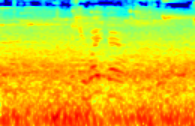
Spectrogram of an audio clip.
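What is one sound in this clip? Shoes squeak sharply on a hard court floor.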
